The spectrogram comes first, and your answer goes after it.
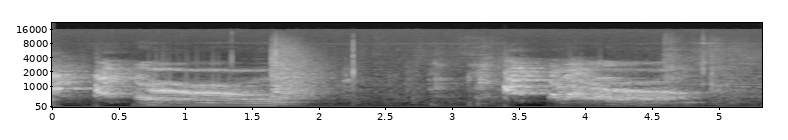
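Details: Siberian Husky named Luke, excited with another dog, Obi, about going for a walk, gives two drawn-out, wavering whine-howls, each over a second long, with a brief sharp yip between them, indoors.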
